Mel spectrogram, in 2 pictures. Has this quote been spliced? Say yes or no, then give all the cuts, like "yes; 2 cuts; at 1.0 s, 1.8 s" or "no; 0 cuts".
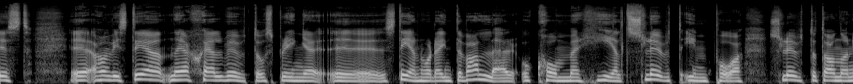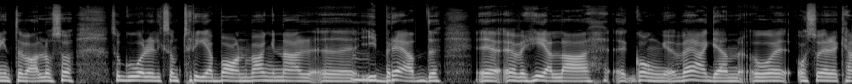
no; 0 cuts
